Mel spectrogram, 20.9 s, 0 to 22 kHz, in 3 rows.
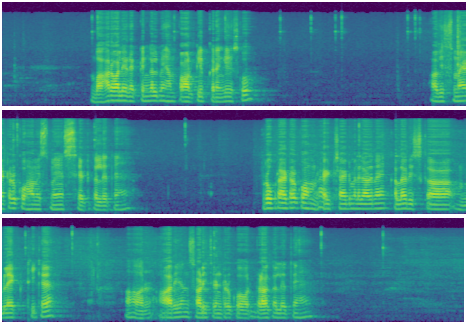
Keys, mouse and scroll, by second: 0.0 click, 3.7 click, 5.2 click, 6.1 click, 6.2 right click, 6.9 click, 7.9 ctrl+space, 8.3 click, 10.7 z, 10.7 click, 13.7 scroll up 1, 15.4 click, 16.3 scroll down 1, 17.2 scroll up 1, 18.2 click.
